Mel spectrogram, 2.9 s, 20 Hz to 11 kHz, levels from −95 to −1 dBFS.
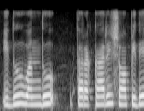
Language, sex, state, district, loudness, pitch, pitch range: Kannada, female, Karnataka, Bidar, -14 LUFS, 235 Hz, 230-250 Hz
